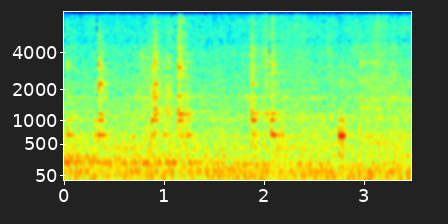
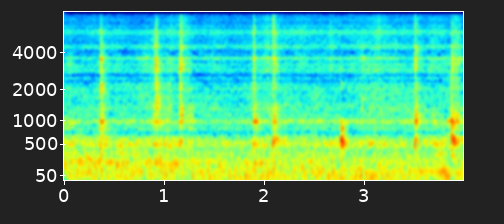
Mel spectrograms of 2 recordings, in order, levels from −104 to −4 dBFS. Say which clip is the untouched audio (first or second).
first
